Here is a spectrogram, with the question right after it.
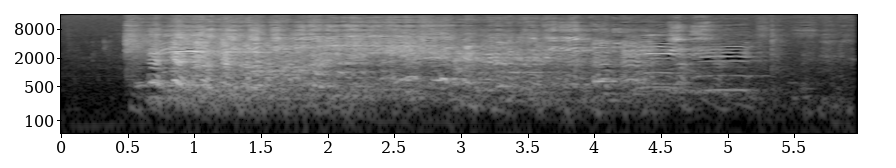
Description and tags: Snickering Crowd
Recorded with Sony HXR-MC50U Camcorder with an audience of about 40.
audience, snickering, crowd, mob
